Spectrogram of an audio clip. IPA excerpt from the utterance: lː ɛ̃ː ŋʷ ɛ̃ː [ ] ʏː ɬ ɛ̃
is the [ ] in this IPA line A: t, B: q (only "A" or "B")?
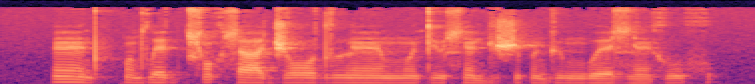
A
